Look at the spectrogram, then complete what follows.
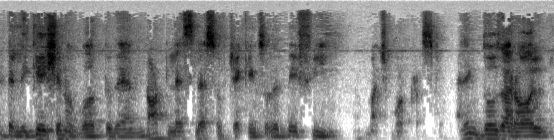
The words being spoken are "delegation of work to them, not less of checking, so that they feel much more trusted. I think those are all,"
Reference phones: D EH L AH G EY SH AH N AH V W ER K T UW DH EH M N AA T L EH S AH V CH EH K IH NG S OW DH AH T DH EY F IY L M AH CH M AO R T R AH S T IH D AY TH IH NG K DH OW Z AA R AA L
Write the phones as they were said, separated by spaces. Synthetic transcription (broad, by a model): D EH L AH G EY SH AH N AH V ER K T UW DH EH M N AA T L EH S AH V CH EH K IH NG S OW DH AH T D EY F IY L M AH CH M AO R T R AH S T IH AY T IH NG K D OW Z AA R AA L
